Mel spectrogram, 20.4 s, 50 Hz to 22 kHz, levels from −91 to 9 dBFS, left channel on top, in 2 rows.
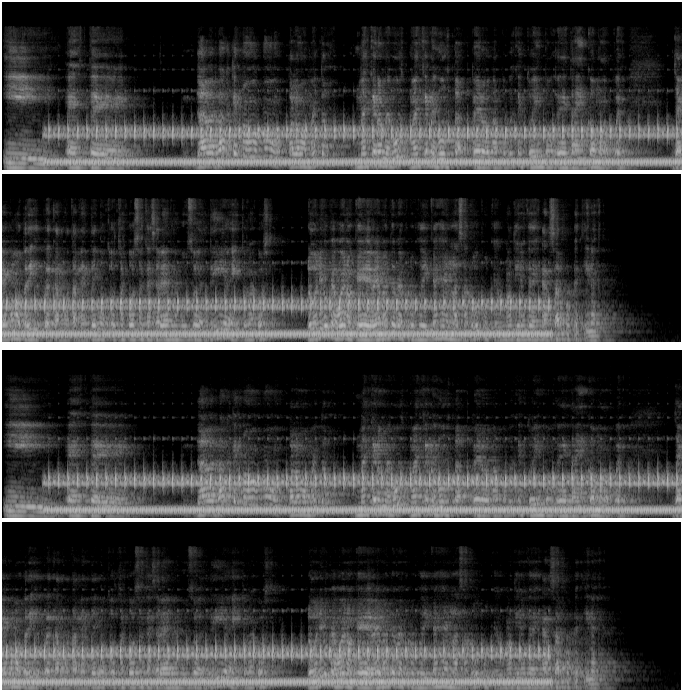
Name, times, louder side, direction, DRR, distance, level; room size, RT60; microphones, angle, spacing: voice 1, 0.0-1.9 2.7-9.4 10.0-14.2 14.8-19.2, left 1 dB, 80° left, -1 dB, 1.8 m, -30 dB
sound 1, 0.6-18.4, right 1 dB, 10° right, 0.6 m, -25 dB
26.0 x 15.0 x 3.5 m, 1.3 s
head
